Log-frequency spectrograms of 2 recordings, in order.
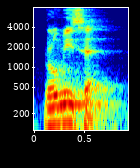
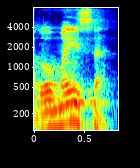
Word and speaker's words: রুমাইসা: রোমিসা কি বলে রোমিসা না রোমাইসা কি বলবেন রোমাইসা যেমন আমার দেশে রোকিয়া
